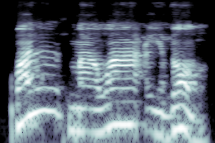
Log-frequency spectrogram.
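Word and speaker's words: wal-mawa'idh: Jadi di sini bacanya wal mawa'idho.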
